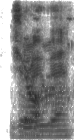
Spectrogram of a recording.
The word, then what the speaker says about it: Giroud: Yeah, Giroud.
